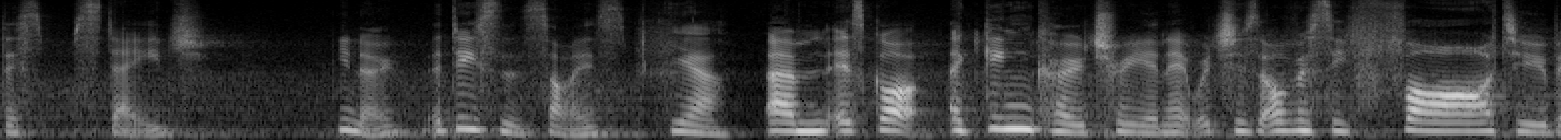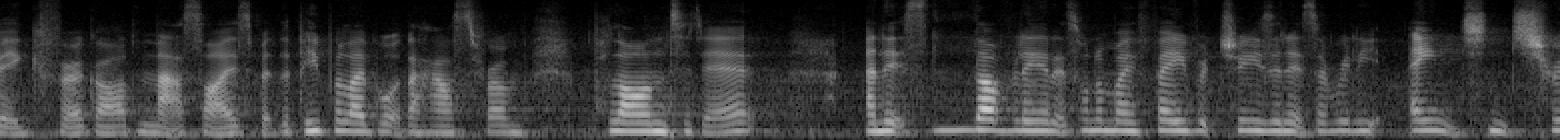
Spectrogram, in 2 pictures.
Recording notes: Recorded at BBC Gardeners’ World Live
